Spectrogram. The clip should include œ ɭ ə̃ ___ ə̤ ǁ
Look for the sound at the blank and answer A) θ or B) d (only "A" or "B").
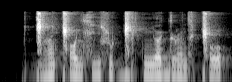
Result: B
